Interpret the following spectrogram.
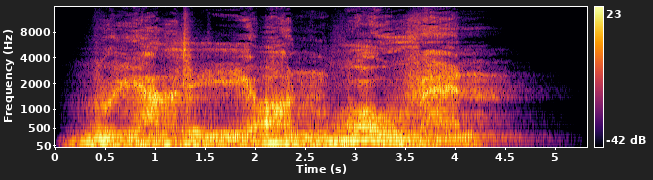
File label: Male Elemental Death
